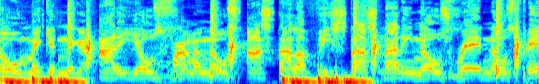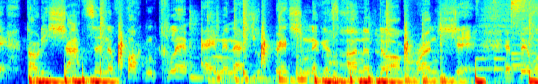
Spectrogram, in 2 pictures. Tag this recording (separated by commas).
Rapping, Hip hop music, Music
